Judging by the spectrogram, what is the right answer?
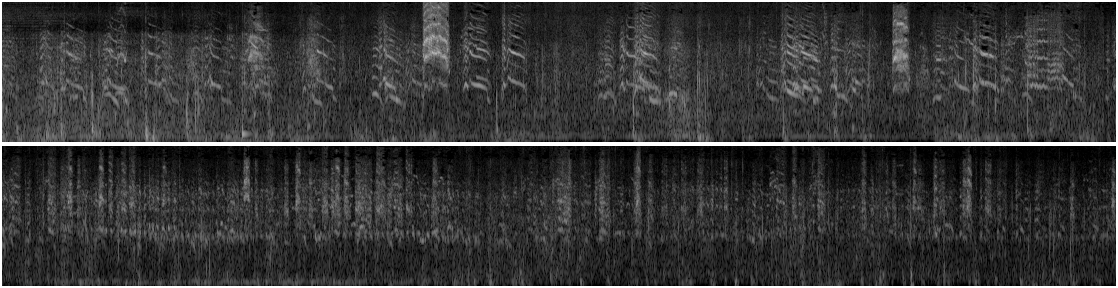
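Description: A large flock of gulls calling around the jet ski, with many overlapping squawks. The calls are loud and dense for the first half and grow fainter and sparser after about fourteen seconds.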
